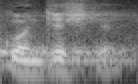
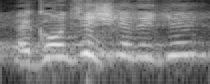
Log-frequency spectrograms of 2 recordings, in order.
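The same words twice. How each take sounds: First: Said in the usual way. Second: Much higher, irritated mock yell; retold exasperated yell. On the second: Son fed up with his father's repeated question, mock exasperated yell. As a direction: imitate a son losing patience, pitch shooting up. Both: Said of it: "پسر داد زد".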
